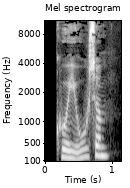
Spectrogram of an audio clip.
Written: KURIOSA

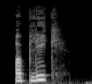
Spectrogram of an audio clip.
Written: oblik

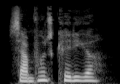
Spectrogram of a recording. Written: samfundskritiker

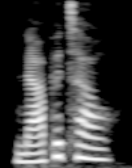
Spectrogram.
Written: nappetag

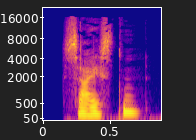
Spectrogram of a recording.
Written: seksten

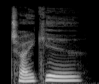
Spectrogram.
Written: tøjkæde

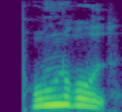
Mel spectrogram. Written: brunrod

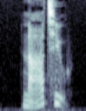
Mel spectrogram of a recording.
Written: narrativ

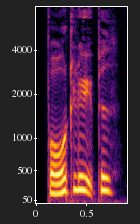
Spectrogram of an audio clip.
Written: bortløben

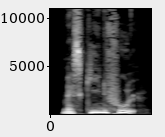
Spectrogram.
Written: maskinfuld

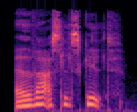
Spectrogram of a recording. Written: advarselsskilt

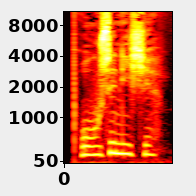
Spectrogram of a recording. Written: bruseniche

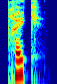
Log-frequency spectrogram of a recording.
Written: prik

